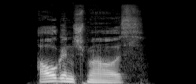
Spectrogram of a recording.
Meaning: feast for the eyes, sight for sore eyes
- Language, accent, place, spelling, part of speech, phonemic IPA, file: German, Germany, Berlin, Augenschmaus, noun, /ˈaʊ̯ɡn̩ˌʃmaʊ̯s/, De-Augenschmaus.ogg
